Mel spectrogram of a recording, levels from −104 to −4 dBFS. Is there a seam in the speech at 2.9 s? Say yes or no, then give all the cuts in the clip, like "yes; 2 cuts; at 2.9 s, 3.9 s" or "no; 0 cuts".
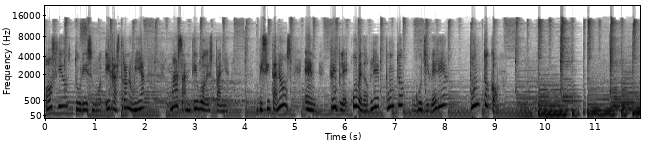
no; 1 cut; at 10.8 s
